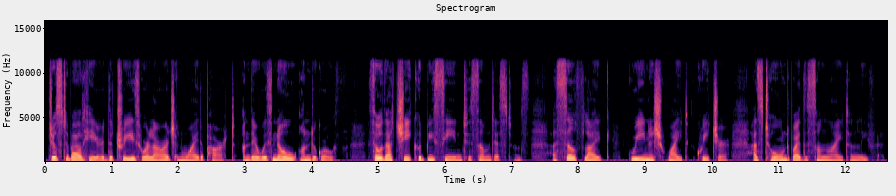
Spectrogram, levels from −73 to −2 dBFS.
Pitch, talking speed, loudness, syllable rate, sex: 185 Hz, 175 wpm, -19 LUFS, 5.0 syllables/s, female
